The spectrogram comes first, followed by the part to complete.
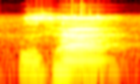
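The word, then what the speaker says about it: ز: এটার উচ্চারণ কিভাবে হবে, আমাদের জিহ্বার আগা, সামনের যে নিচের দুইটা দাঁত, অর্থাৎ এই যে দুইটা দাঁত আছে, এই দুইটা দাঁতের উপরে, দাঁতের সাথে লাগবে, দাঁতের আগা সাথে লাগবে, ঠিক আছে? ঝা, ঝা, ঝা।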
